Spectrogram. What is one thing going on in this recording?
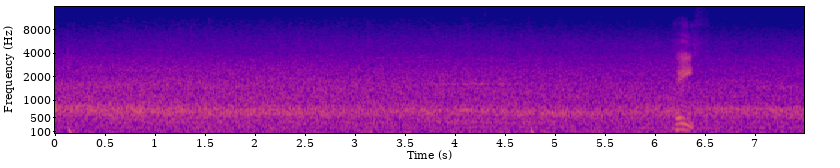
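A stadium crowd murmurs and cheers steadily throughout.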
